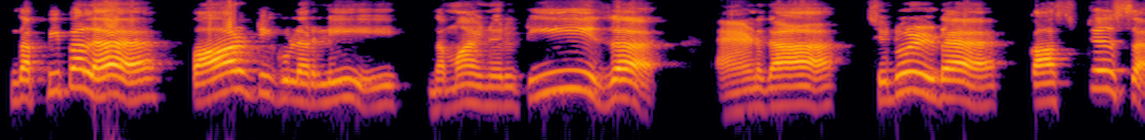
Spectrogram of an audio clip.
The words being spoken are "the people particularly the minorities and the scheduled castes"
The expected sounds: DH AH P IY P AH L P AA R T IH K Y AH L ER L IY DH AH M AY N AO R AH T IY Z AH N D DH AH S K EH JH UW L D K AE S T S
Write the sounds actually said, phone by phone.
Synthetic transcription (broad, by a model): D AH P IY P AH L P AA R T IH K Y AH L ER L IY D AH M AY N AO R AH T IY Z AH N D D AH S IY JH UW L D K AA S T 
